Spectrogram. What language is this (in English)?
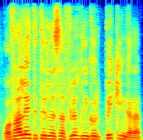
Icelandic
